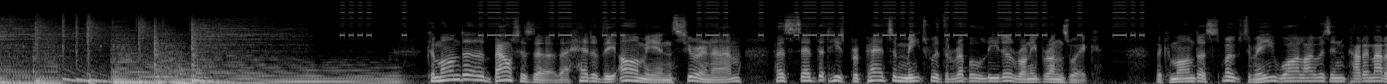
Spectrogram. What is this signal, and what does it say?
Morse code, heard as a high beeper, machine-sent, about 27 wpm, spaced as for 18 wpm, 3900 Hz. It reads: HE WAS REPLACED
